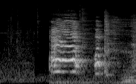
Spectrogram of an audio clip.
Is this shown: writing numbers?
no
